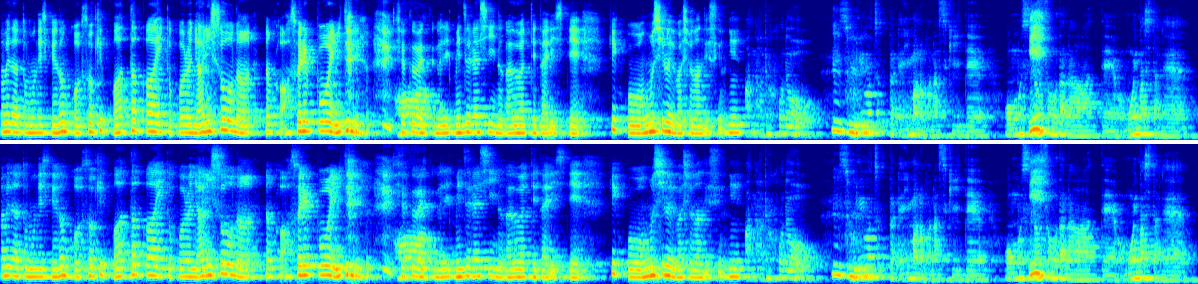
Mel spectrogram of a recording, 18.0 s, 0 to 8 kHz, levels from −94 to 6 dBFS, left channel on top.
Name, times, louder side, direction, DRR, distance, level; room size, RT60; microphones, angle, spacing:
voice 1, 0.0-11.1 12.5-13.1 15.4-15.7, left 1 dB, 40° left, 8 dB, 0.9 m, -26 dB
voice 2, 5.9-6.4 11.2-12.1 12.6-17.8, equal, 5° right, 3 dB, 1.8 m, -36 dB
16.0 x 9.4 x 4.8 m, 0.92 s
head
